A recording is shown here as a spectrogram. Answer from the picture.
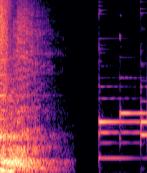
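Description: A cartoon T. rex roar that fades out over about a second, followed by a brief silence. Then a chiming lullaby melody of bell-like notes begins.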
